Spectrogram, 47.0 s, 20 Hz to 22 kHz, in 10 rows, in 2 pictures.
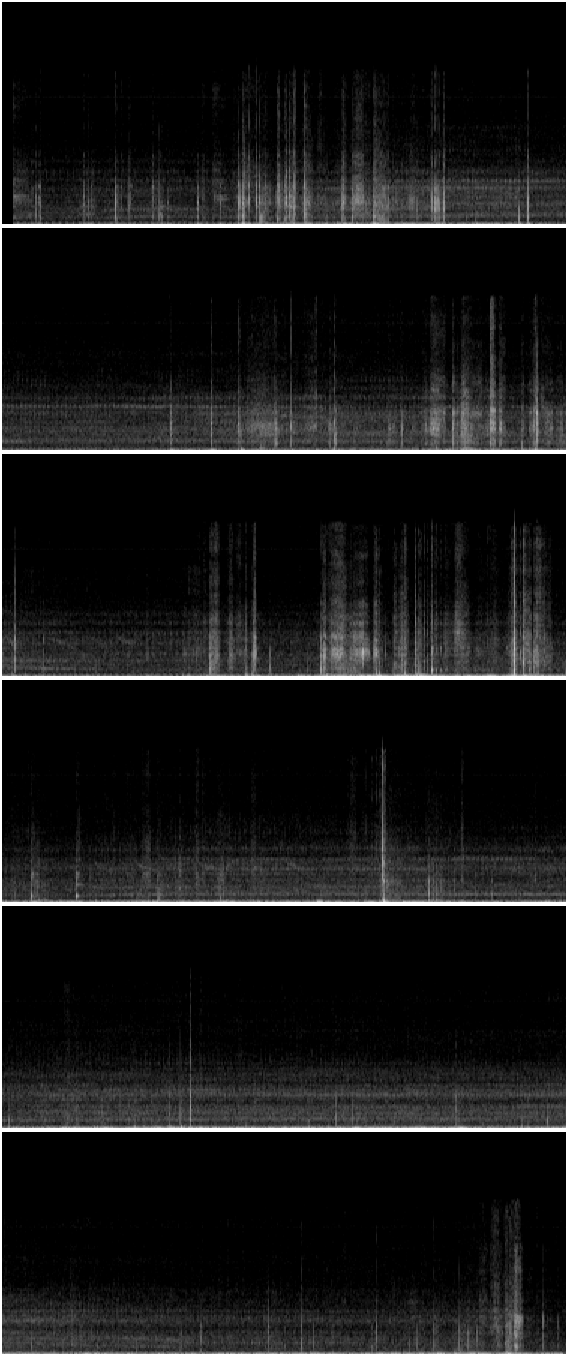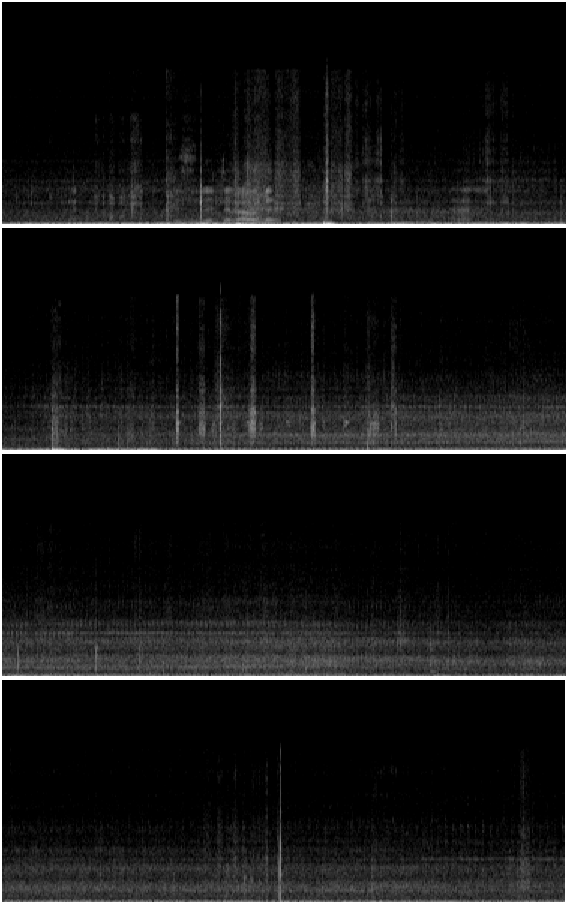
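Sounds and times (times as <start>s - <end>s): bike knocking and rattling: 0.1s - 46.9s
motorcycle engine rumble: 0.1s - 46.9s
wind and road noise: 0.1s - 46.9s.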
